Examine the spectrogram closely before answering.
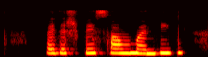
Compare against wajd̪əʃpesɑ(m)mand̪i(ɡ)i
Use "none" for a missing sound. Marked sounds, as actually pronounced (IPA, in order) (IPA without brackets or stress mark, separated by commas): m, ɡ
